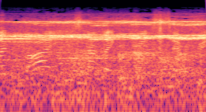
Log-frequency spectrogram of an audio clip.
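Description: Busy city street noise with a steady, high-pitched squeal running through it, and a few brief rising chirps in the first half second.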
